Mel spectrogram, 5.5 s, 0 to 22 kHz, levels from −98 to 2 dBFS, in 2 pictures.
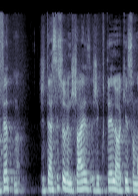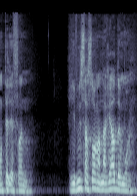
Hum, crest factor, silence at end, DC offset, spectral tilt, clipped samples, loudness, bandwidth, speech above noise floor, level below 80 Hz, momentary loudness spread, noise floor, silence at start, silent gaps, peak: none; 16 dB; 0 s; under 0.1%; -5 dB/octave; under 0.1%; -21 LUFS; 17 kHz; 49 dB; -64 dBFS; 14 LU; -70 dBFS; 0 s; none; -6 dBFS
